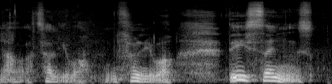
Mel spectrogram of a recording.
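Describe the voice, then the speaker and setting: Noticeable background noise and audible room echo surround a man who talks at a moderate pace. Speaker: vlogger. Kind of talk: casual vlog monologue. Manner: halting.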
